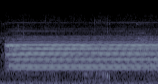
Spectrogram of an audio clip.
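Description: A basketball end-of-quarter buzzer blares as one steady, loud electronic tone held for over a second in a gym.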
